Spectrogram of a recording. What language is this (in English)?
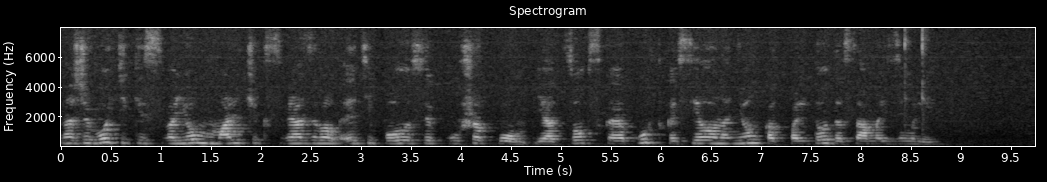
Russian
